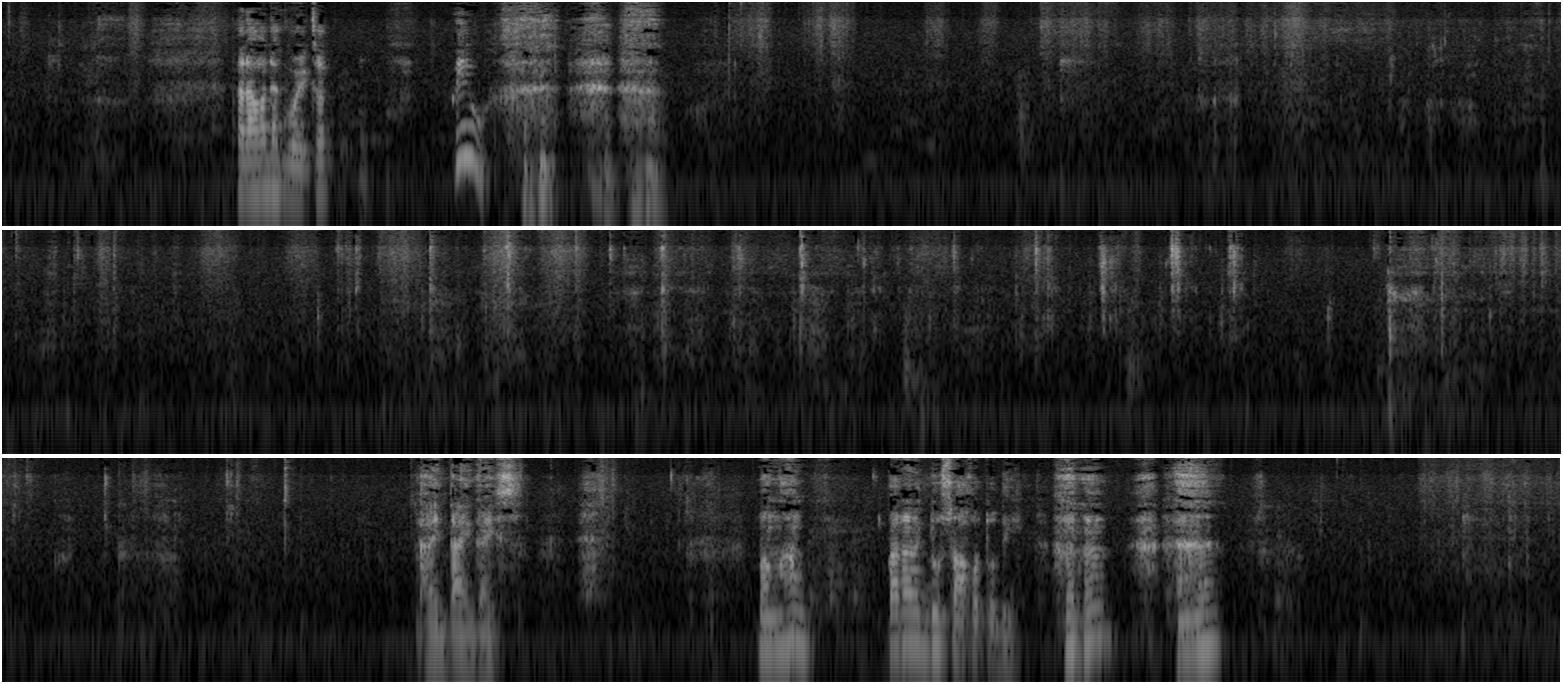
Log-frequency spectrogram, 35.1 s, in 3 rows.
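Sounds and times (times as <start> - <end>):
person chewing: 0.0 - 1.6, 5.2 - 26.2, 27.3 - 28.9, 32.8 - 35.0
fingers picking at rice: 5.4 - 25.7.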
